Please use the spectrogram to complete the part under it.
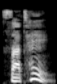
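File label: "satang", British English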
